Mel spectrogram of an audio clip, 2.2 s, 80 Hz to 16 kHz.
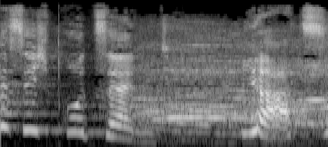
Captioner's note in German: Zurufe CDU und BÜNDNIS 90/DIE GRÜNEN: Oh, oh, oh!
